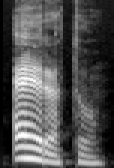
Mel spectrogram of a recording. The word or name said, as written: Erato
